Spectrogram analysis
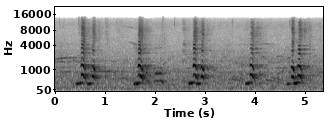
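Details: At Animal Kingdom in Walt Disney World, 2018, captive gibbons exchange calls: bright, hooting double notes that bend up and down, spaced roughly a second apart, with a low hum of visitors behind.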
